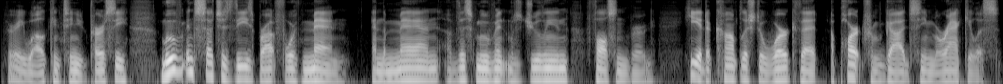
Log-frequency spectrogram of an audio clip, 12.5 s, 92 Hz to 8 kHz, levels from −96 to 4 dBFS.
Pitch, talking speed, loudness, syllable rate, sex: 100 Hz, 140 wpm, -23 LUFS, 4.6 syllables/s, male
